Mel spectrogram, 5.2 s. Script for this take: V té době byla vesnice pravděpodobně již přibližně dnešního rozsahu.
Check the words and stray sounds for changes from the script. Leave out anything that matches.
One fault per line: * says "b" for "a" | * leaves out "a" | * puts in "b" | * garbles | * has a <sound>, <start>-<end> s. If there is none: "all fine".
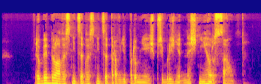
* leaves out "té"
* puts in "vesnice"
